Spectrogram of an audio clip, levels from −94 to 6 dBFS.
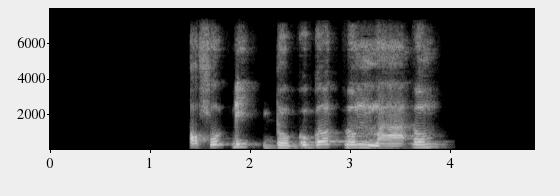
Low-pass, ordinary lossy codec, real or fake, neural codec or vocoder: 7.2 kHz; AAC, 48 kbps; fake; codec, 32 kHz, 1.9 kbps, SNAC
